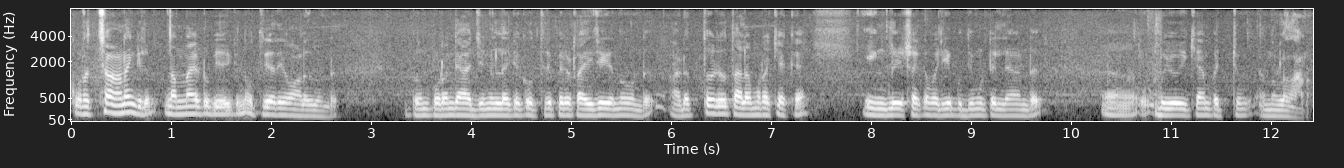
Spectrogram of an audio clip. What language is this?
Malayalam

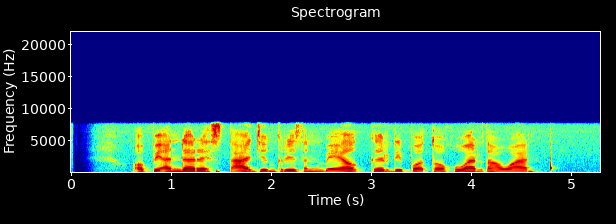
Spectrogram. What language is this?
Sundanese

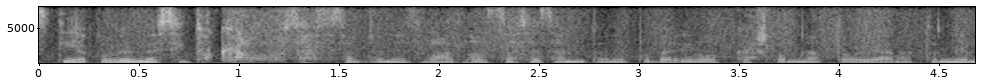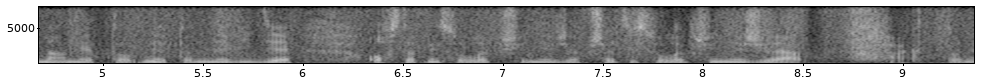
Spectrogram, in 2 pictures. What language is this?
Slovak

